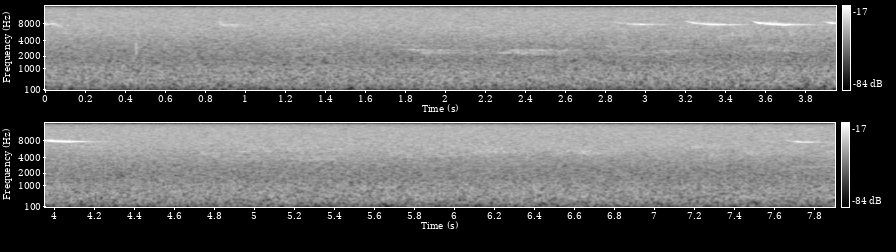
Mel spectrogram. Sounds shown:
American Robin song
Golden-crowned Kinglet song

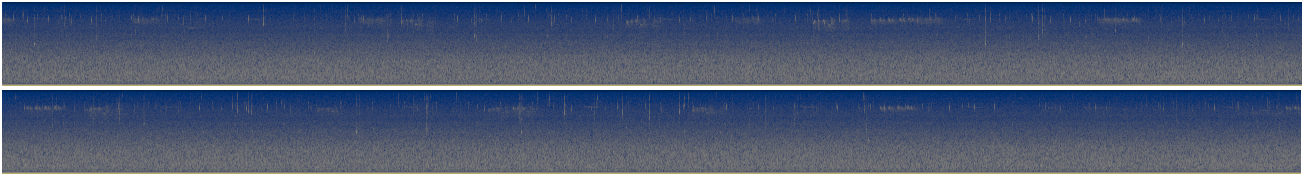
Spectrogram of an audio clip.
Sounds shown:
rain
Chestnut-backed Chickadee call
Brown Creeper call
Pacific-slope Flycatcher call

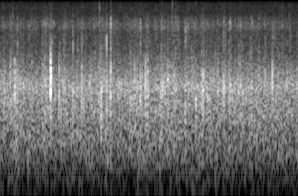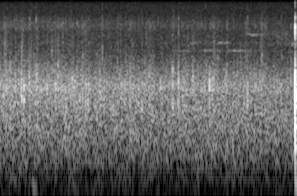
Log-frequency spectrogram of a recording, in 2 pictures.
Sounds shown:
rain
warbler song

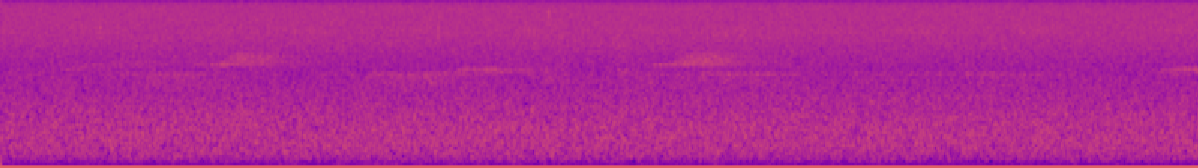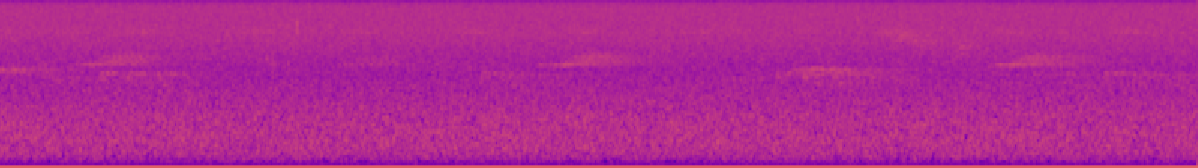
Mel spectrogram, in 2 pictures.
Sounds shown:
Western Wood-Pewee song
Olive-sided Flycatcher song
Olive-sided Flycatcher call

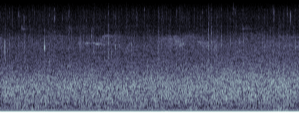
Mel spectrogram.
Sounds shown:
rain
warbler song
unidentified bird chip note

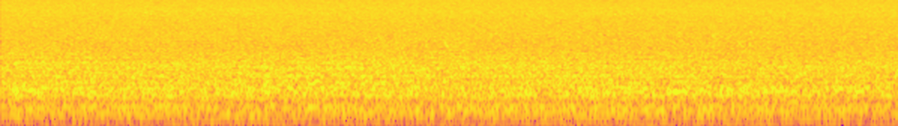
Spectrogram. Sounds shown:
insect buzz

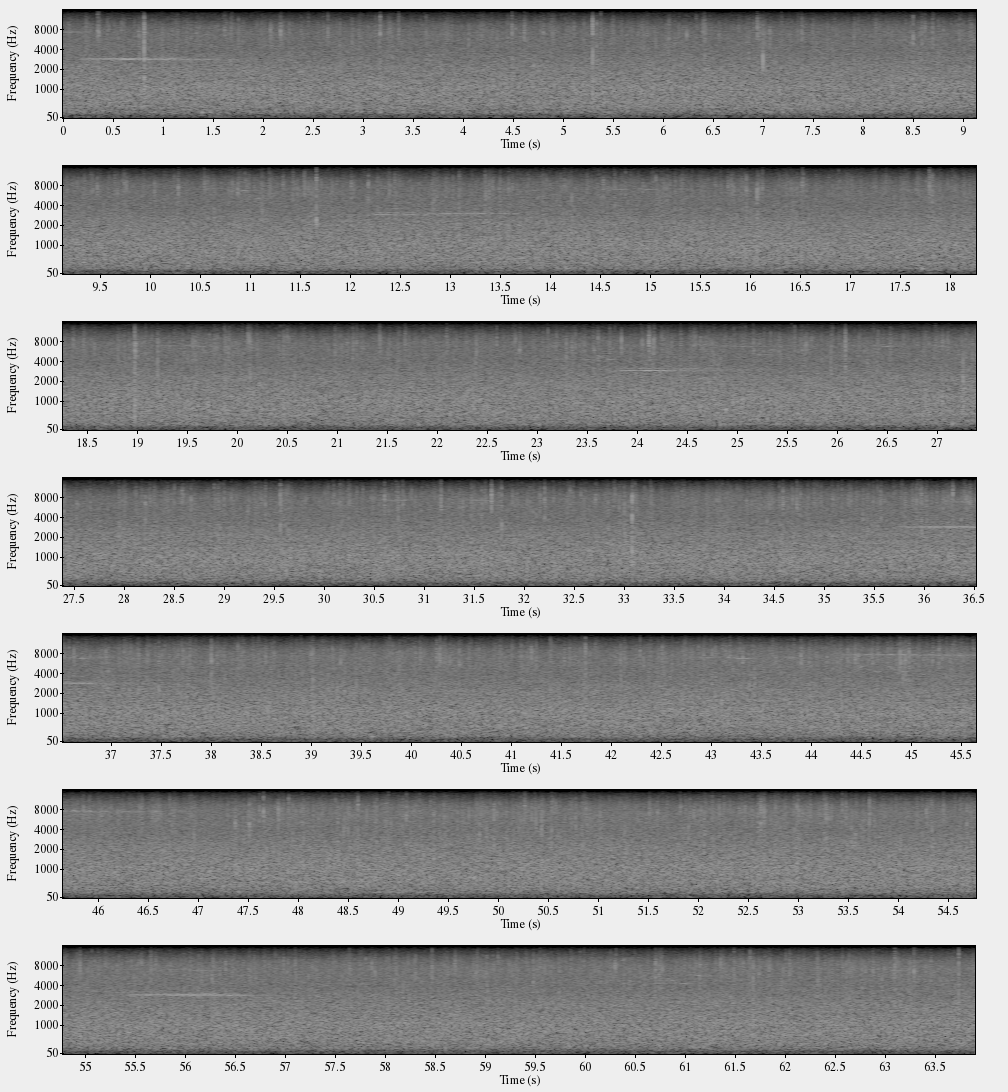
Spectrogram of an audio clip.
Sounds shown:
rain
Brown Creeper call
warbler song
Varied Thrush song
unidentified sound

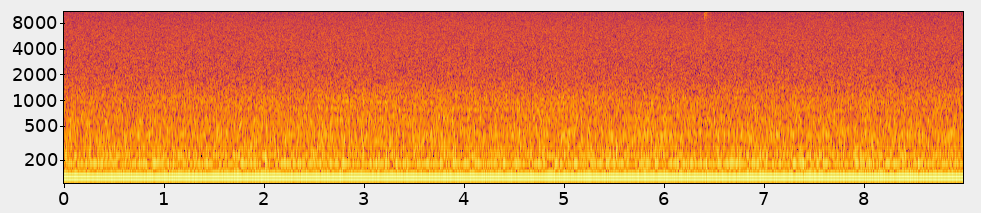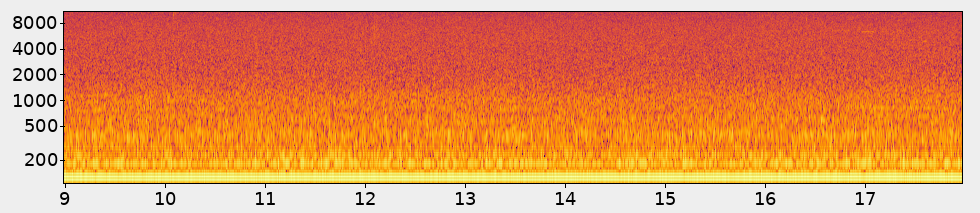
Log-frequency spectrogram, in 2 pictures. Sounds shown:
insect buzz
Brown Creeper song

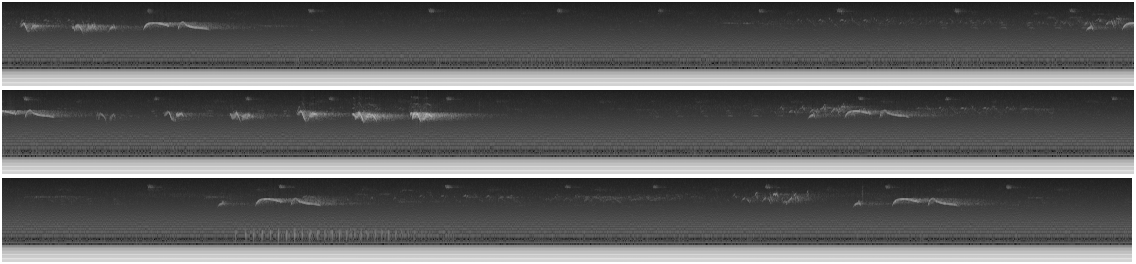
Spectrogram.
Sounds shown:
Purple Finch song
unidentified bird chip note
Olive-sided Flycatcher song
woodpecker drumming
Western Tanager song
Red-breasted Nuthatch song
Hermit Thrush song
warbler song

